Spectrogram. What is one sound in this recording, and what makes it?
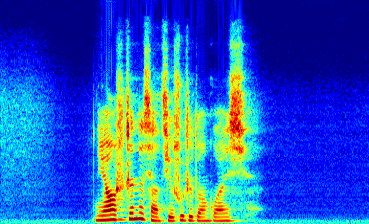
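A young woman speaks softly and tensely, close by.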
